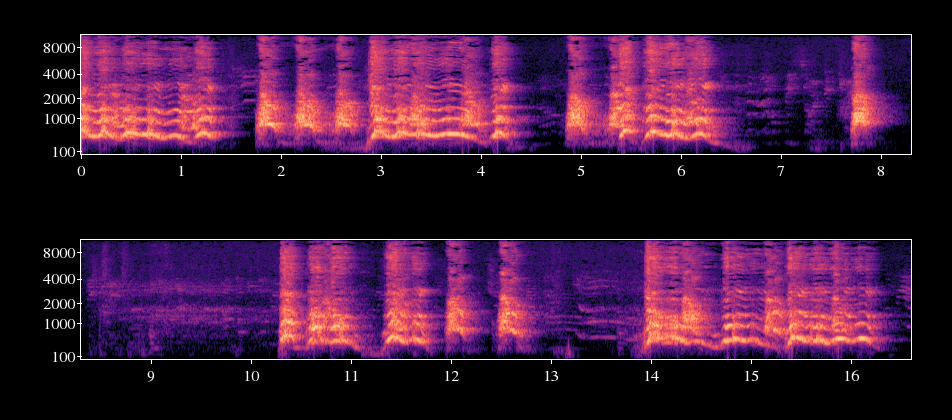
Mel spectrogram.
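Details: Pet dogs Misha and Milo barking at nothing. Rapid, melodic, howl-like barks come in dense runs, with one quiet stretch midway, then more clustered barking near the end.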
